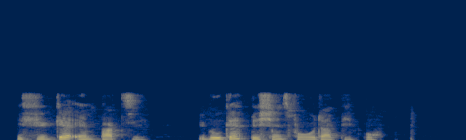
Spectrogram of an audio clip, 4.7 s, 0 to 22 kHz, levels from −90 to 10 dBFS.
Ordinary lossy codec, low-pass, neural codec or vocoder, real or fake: none; 7.2 kHz; none; real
